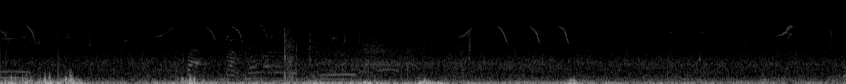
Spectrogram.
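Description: Small birds chirping in short, high, falling notes, several in quick runs about halfway through, over a steady low rumble of wind on the microphone.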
